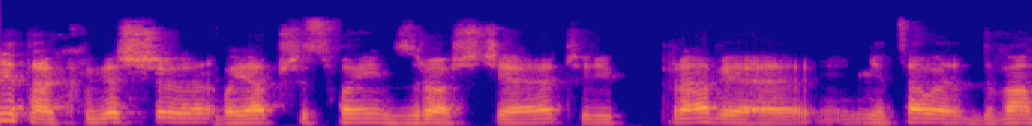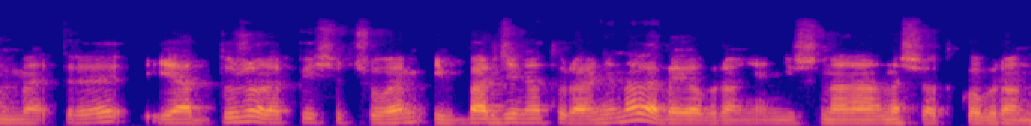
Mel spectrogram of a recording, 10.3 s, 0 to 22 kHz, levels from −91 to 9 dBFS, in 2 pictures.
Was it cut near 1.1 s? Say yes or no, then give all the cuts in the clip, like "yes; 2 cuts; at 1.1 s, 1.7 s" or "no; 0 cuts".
yes; 1 cut; at 1.1 s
